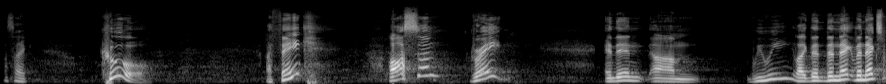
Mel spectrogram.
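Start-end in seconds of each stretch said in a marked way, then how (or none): 1.0-5.0 rising, high, louder forced cheer; mock enthusiasm. Mock reaction to being French. 7.5-7.9 high, playful mock French "oui, oui"; mock French accent. Joking about French ancestry.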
